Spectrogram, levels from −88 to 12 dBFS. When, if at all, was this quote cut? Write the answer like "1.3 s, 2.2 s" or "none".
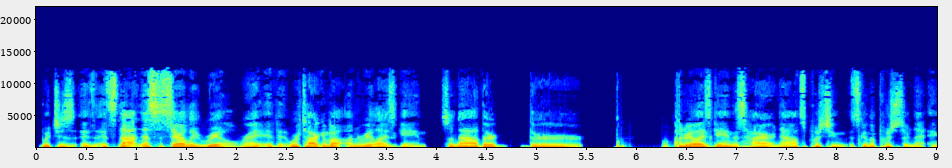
3.9 s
